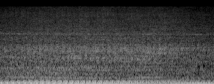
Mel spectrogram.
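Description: A loud, steady low hum with a fast flutter in it.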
